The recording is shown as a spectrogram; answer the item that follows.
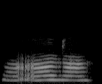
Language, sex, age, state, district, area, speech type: Odia, female, 60+, Odisha, Angul, rural, conversation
